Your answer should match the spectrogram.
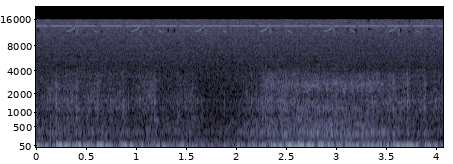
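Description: Electric sewing machine running as it stitches a zipper placket. It runs in two stretches with a brief lull a little before the middle.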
